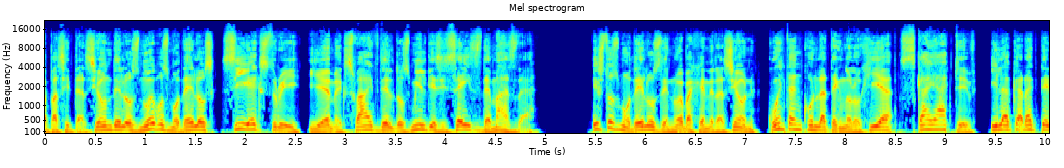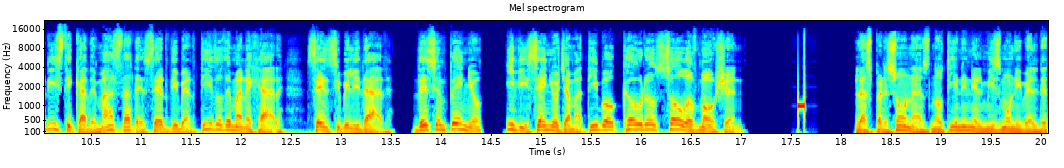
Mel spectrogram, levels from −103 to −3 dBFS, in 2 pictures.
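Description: No technical faults can be heard anywhere in the clip.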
